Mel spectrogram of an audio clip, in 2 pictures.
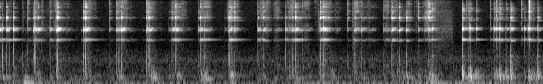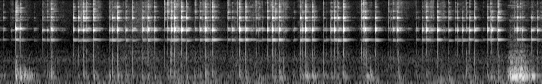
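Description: An empty glass lemonade bottle stands upright and is tapped quickly with long nails on its glass shoulder and label. The result is a fast, steady stream of sharp clinks with a low body and bright, high ringing overtones, each tap dying away almost at once. The tapping briefly thins out just before the midpoint and ends on a louder burst of taps.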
